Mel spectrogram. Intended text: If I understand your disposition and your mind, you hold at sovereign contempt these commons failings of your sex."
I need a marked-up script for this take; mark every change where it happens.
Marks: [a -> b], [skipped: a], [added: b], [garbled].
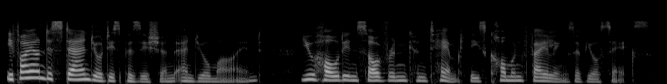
If I understand your disposition and your mind, you hold [at -> in] sovereign contempt these [commons -> common] failings of your sex."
